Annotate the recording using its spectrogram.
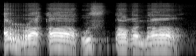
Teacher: نون نہیں پڑھیں گے, نون را میں گھس گیا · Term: ادغام بلا غنہ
